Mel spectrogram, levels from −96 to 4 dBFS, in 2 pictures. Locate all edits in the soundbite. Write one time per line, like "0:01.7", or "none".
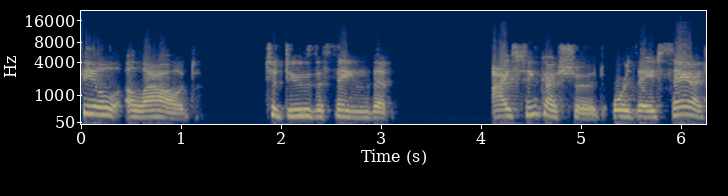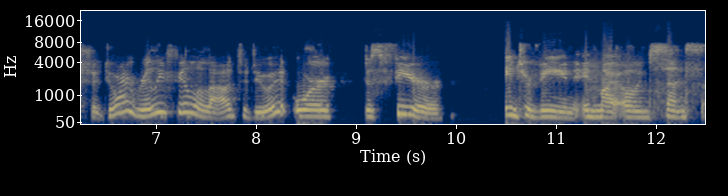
none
